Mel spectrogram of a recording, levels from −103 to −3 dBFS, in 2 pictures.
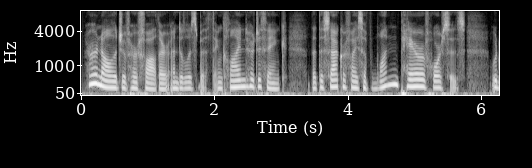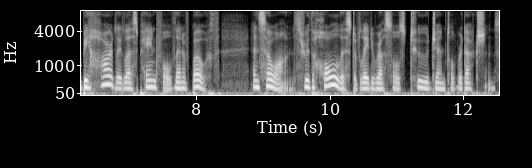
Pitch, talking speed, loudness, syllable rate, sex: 185 Hz, 190 wpm, -18 LUFS, 5.5 syllables/s, female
